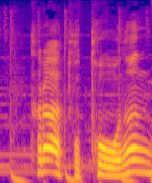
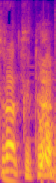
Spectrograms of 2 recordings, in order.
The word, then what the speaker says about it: Tradutto: 뭐라고 읽어야 되죠? 트라듀토인가요? 트라두토는 좀 아닌 것 같아서. 그런가? 트라두토는 좀 딱딱하잖아요. 모르겠습니다. 트라두토인지 듀토인지 모르겠는데 트라듀토가 맞아요.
